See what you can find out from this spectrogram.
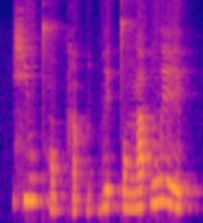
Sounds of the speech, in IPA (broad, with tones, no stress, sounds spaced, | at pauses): ɕ j u˦ t̪ʰ ɔ̃˨ k̚ h ã˨ p̚ i˨ ʔ b e˦ ʔ t̪ ɔ˧ ŋ a˦ ʔ l w e˥˧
